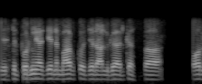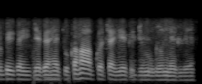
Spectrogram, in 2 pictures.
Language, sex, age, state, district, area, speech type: Urdu, male, 18-30, Bihar, Purnia, rural, conversation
